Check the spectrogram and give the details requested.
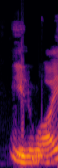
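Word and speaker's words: Ilois: High Court uh finds the removal of the ilwa. How do I pronounce it? Ilwa. Pronouncing it per perfectly.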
